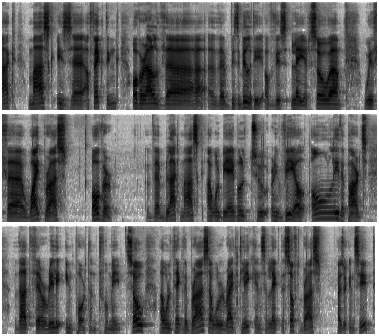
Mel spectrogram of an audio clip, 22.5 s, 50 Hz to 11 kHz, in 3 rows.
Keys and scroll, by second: 12.3 space.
